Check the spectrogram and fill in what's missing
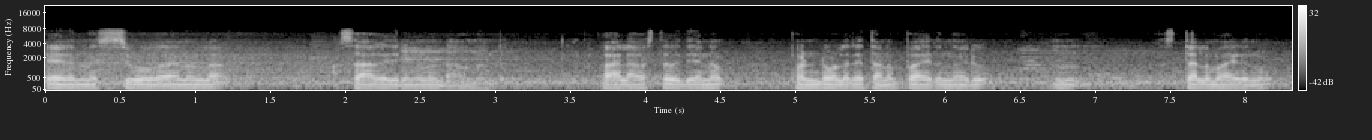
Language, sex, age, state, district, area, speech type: Malayalam, male, 30-45, Kerala, Idukki, rural, spontaneous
